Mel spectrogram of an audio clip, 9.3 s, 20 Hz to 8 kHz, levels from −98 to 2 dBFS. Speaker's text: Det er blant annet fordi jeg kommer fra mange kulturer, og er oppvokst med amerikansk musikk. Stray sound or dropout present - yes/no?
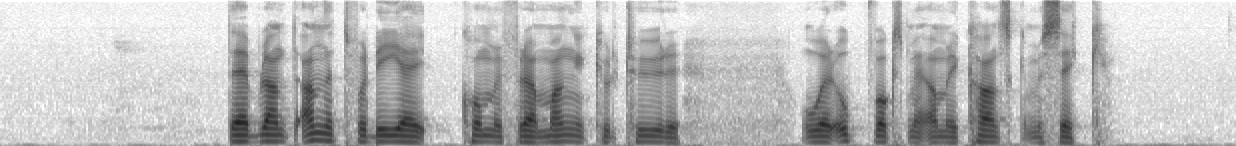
no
